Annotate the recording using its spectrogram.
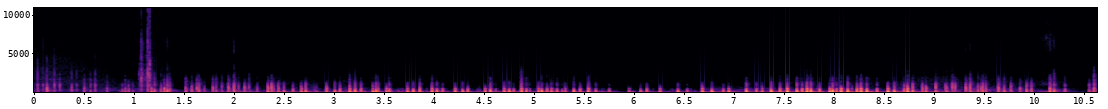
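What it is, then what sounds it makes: Plastic earphone case. Long nails tap rapidly on the curved shell of a small, hollow, black hard plastic earphone case. The steady run of short, dry clicks has a hollow, low-heavy thud with almost no ring, broken by a brief pause midway. It builds to louder, denser tapping toward the end.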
